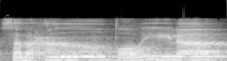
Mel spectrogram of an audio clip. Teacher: فی النہار سبحا با ساکن پہ قلقلہ ہے، ہا وسط حلق سے ادا کریں گے، تنوین کے بعد طا آنے کی وجہ سے اخفا ہے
